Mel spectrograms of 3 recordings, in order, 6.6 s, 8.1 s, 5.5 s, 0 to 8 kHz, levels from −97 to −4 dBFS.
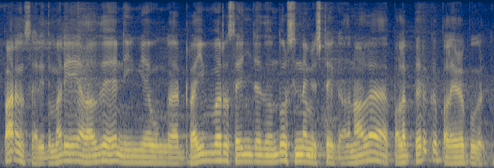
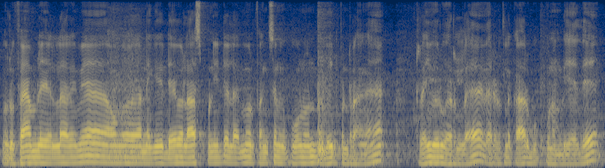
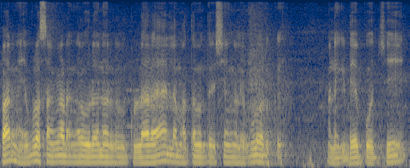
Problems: background sounds at intervals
